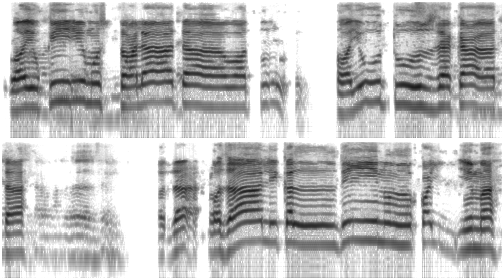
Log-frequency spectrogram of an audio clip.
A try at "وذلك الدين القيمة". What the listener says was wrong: দেখেন ওয়াজালিকাল নয়, ওয়াজালিকা। কাল যদি বল, আপনি কাল বলছেন, যদি কাল হয় তাহলে কাফের পরে লাম হবে, তাই হ্যাঁ, ওয়াজালিকা।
